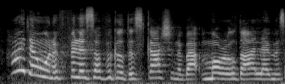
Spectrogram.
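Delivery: normal talking voice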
